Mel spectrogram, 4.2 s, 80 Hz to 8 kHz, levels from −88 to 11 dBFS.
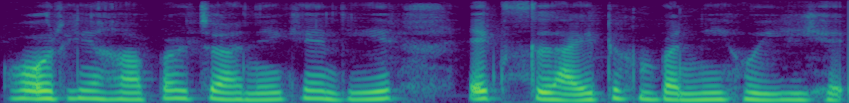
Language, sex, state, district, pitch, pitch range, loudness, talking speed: Hindi, female, Punjab, Kapurthala, 195 Hz, 190-220 Hz, -18 LUFS, 155 wpm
